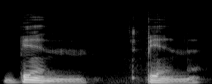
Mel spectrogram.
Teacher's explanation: the tip of the tongue is touching the roof of the mouth in the front, just behind the teeth. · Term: regular N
